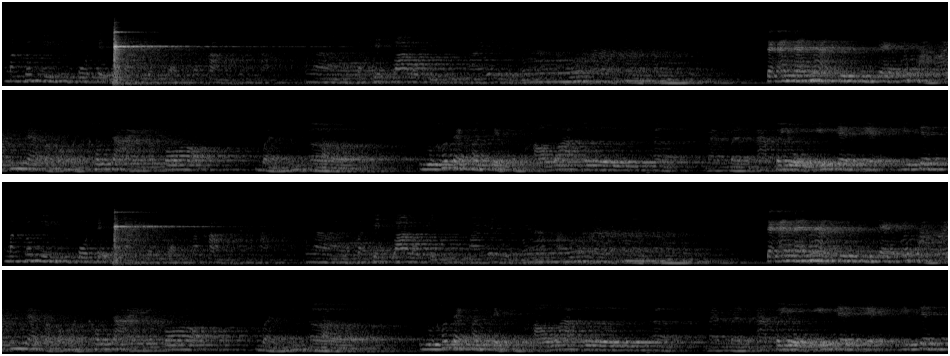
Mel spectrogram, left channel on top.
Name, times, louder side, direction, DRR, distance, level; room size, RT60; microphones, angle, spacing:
voice 1, 0.0-2.7 3.1-5.7 6.2-7.2 8.0-8.1 12.6-12.9 17.2-17.3, right 1 dB, 50° right, -5 dB, 3.4 m, -52 dB
sound 1, 1.1-4.4 4.7-5.0 5.6-5.7, left 9 dB, 65° left, 0.4 m, -40 dB
voice 2, 3.0-3.8 5.2-6.8 7.6-11.5 12.0-13.1 13.6-16.1 16.5-18.8, equal, 5° right, -6 dB, 2.1 m, -44 dB
25.0 x 12.5 x 3.2 m, 2.4 s
head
